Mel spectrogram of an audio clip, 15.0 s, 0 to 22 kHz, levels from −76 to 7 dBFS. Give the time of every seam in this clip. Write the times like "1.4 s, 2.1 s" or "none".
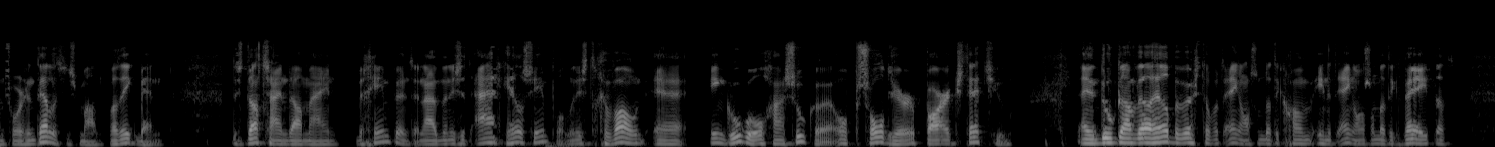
2.2 s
